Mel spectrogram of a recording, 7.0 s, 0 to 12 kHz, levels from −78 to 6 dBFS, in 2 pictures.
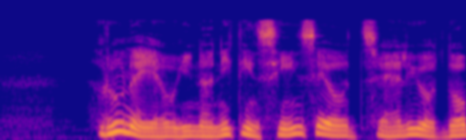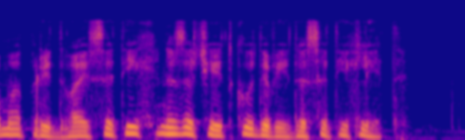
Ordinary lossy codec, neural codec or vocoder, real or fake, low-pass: none; none; real; 7.2 kHz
